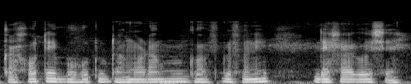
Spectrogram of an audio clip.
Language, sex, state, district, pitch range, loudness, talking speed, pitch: Assamese, male, Assam, Sonitpur, 115-125 Hz, -15 LUFS, 115 wpm, 115 Hz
